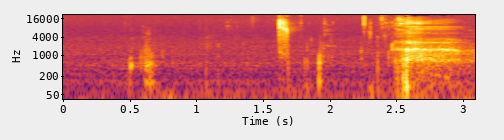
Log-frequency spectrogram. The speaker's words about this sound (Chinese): 好了，那我来喝一下我的我的沙士啊。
